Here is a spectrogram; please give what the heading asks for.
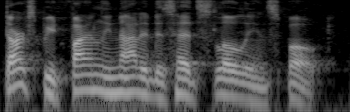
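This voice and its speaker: Man, audiobook narration, animated intonation, medium register, story reading with acted dialogue. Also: medium pitch, moderate pace. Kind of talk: scripted narration of a novel, acting out the dialogue.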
